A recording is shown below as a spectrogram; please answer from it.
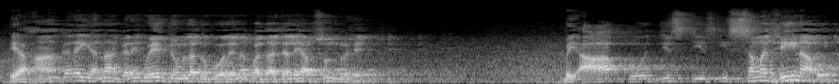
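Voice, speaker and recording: A man's voice: mid-range voice, a little hiss or hum. Pakistani man preaching in an echoey hall. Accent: Pakistani Urdu. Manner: rhetorical questions, urging the audience directly. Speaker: religious speaker. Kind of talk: sermon to a live audience. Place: event hall with an audience. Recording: echoey hall, faint ambience.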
